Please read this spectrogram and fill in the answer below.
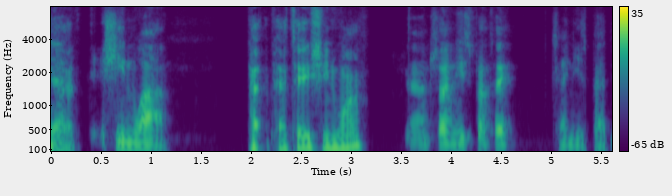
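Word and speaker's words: pâté chinois: Anyway, Paul's script, not to get political, but ketchup or no ketchup on your pate chinos. How do you say that? Chinois. Pate chinois.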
